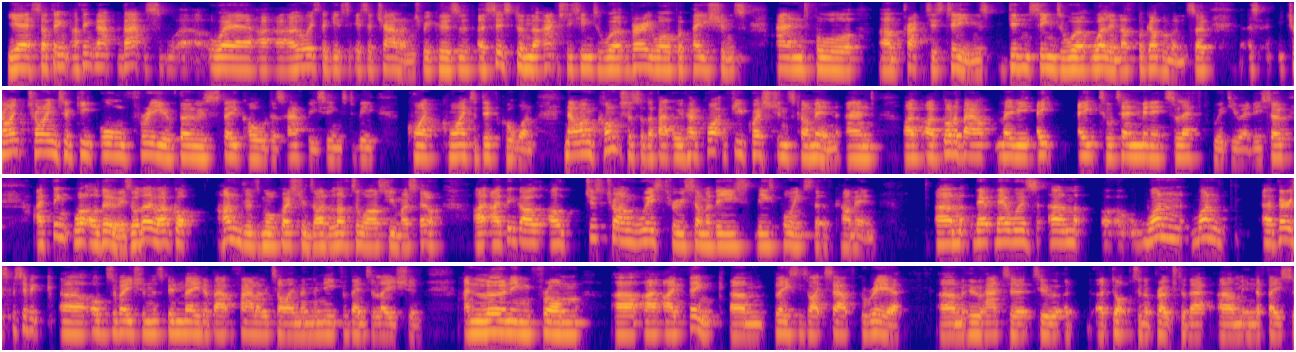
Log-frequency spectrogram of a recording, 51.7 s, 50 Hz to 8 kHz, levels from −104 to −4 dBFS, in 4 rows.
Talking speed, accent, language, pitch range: 205 wpm, British, English, 135-155 Hz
